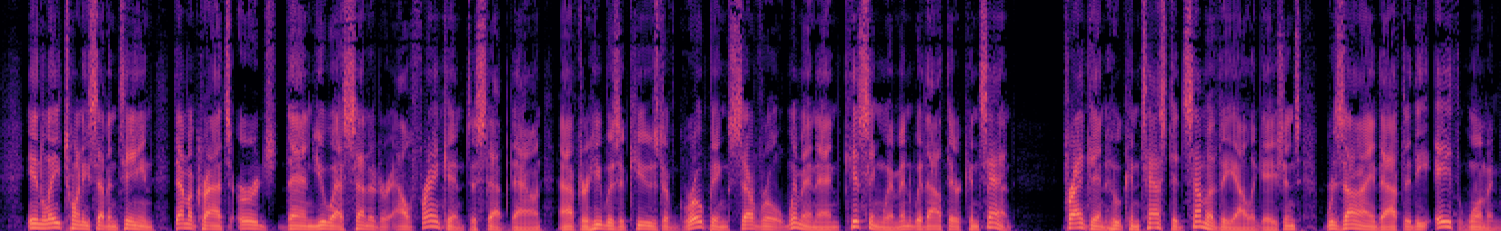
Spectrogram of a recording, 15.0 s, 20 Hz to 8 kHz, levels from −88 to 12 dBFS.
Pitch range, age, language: 95-130 Hz, 50-69, English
